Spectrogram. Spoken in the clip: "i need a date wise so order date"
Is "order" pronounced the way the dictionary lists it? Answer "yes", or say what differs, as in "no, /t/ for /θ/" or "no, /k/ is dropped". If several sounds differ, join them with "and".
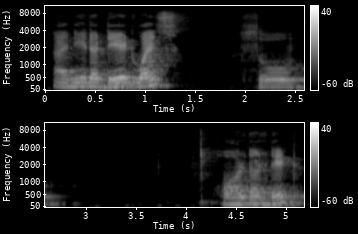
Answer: no, /l/ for /ɹ/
